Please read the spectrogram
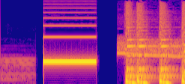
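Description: The last of a piano chord dies away, then one loud, steady electronic beep lasting under a second. After a short gap, electronic music with a beat and a falling whine starts near the end.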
